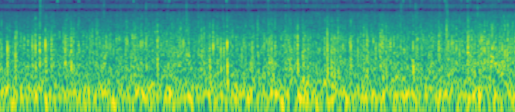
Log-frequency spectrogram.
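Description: Steady rain falling on a parked car, with many separate drops ticking.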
